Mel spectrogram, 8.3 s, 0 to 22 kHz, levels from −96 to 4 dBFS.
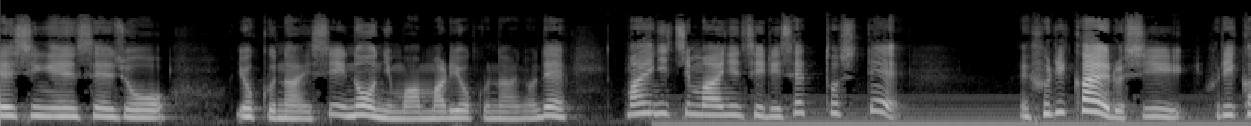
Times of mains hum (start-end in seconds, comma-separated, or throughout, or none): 4.34-8.34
